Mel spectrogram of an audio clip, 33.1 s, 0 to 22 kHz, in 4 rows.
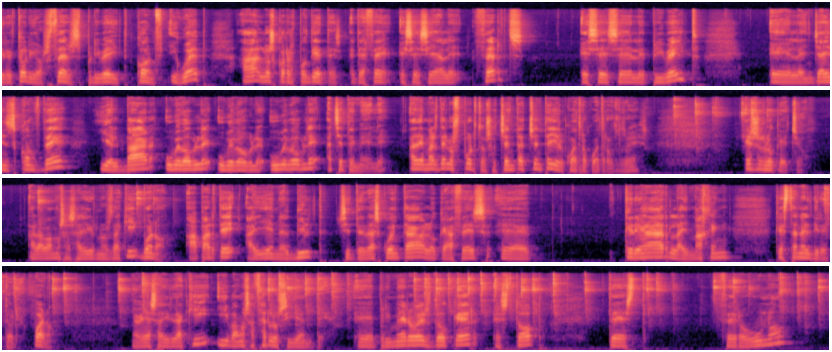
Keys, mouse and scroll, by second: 15.0-16.9 typing, 17.9 Escape, 24.7-33.1 typing.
